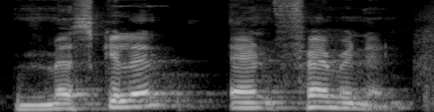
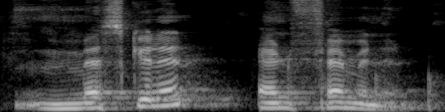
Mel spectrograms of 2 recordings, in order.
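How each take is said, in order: Both takes have the same delivery.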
